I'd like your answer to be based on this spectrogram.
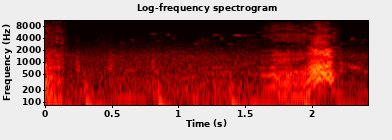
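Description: Dogs barking in a hardcore-mode survival video game, a few gruff barks at a distance over a noisy rumbling background, with one louder burst near the end.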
